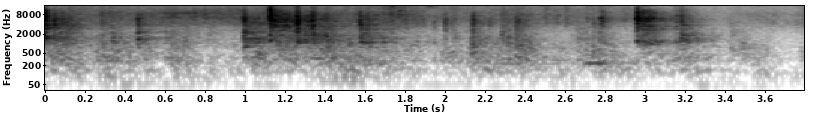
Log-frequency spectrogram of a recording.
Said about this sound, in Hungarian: Jó, akkor következő a széket összetoljátok.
